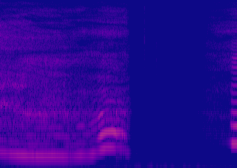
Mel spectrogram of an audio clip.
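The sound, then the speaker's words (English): A person's long, loud, voiced yawn with a steady tone that rises in pitch near the end before cutting off abruptly, followed by a short pause and then a brief vocal sound. “Sorry. That was a yawn. That's how I yawn.”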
